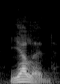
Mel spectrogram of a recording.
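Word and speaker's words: ילד: And this is another word where the accent comes on the first syllable.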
